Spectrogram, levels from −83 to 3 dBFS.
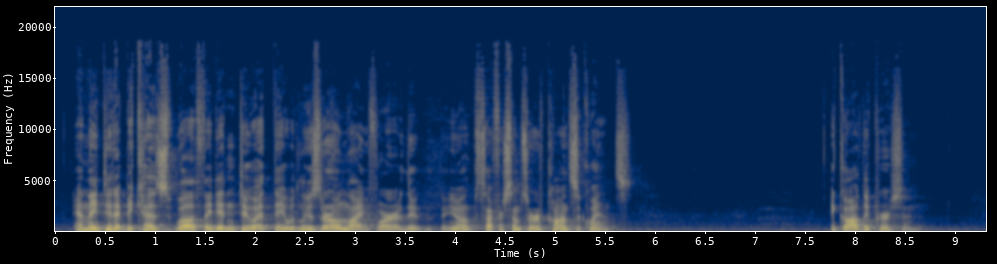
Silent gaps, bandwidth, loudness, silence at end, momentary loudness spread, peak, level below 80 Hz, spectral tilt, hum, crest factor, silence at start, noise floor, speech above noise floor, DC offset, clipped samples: none; 19 kHz; -25 LUFS; 0.65 s; 13 LU; -6 dBFS; -64 dBFS; -4.5 dB/octave; none; 20 dB; 0.2 s; -58 dBFS; 33 dB; under 0.1%; under 0.1%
